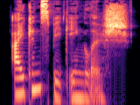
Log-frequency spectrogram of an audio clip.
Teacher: Note that the content words, such as speak and English, are stressed. Note that the auxiliary verb can is not stressed.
